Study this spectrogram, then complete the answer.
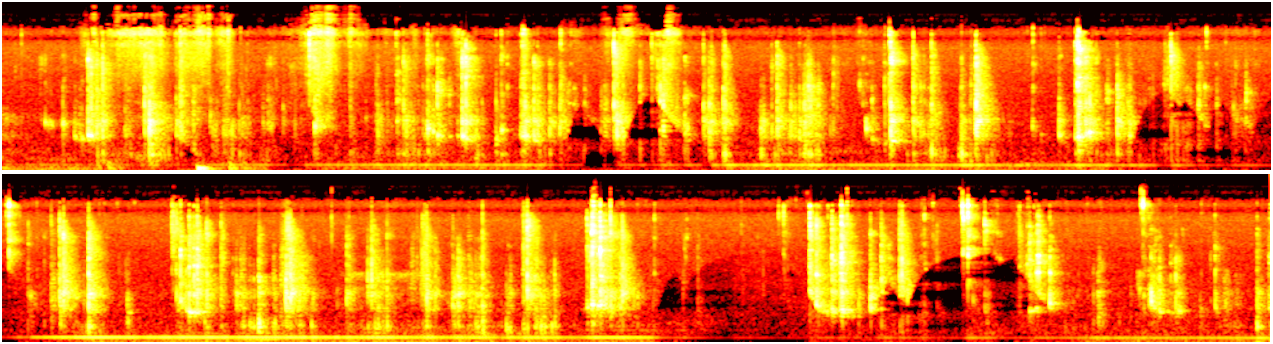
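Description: Close, intimate chewing of Werther's Original caramel apple filled hard candy: repeated wet crunches and bites with a brief pause partway through, and no talking.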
